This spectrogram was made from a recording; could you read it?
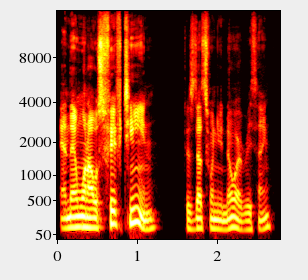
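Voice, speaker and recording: Young adult male guest, from Brazil, mid-pitched, casual storyteller, dry studio sound. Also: fast, no echo. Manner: relaxed, rambling with restarts and asides. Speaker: guest, film composer. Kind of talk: casual interview chat.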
